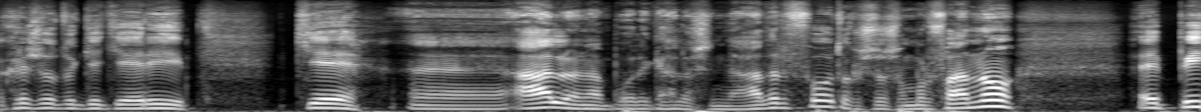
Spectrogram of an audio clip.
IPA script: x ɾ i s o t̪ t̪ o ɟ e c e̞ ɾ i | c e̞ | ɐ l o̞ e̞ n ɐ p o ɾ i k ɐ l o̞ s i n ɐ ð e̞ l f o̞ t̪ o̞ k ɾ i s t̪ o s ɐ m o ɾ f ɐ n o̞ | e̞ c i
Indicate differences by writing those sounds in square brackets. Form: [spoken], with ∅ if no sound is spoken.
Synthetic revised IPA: x ɾ i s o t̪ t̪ o ɟ e c e̞ ɾ i | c e̞ | ɐ l o̞ e̞ n ɐ p o [l] i k ɐ l o̞ s i n ɐ ð e̞ l f o̞ t̪ o̞ [x] ɾ i s t̪ o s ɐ m o ɾ f ɐ n o̞ | e̞ [p] i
